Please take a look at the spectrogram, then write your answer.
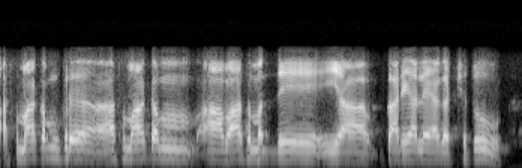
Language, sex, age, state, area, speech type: Sanskrit, male, 30-45, Uttar Pradesh, urban, conversation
